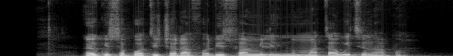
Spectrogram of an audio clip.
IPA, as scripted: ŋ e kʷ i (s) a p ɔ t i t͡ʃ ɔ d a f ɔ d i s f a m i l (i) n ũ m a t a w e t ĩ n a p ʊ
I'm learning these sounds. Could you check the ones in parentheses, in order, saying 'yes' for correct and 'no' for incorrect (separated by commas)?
yes, yes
